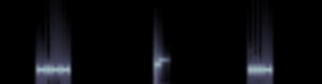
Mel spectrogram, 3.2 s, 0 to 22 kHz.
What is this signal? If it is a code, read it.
Morse code, heard as a keyed tone, about 49 wpm, 700 Hz. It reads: Y V
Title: Single Letter-Number 50wpm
